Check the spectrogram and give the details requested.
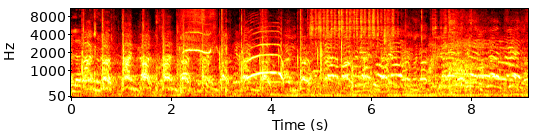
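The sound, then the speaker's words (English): Several voices shout loudly over a busy crowd, overlapping calls rising and falling in pitch as food stall vendors yell to encourage guests to come to their stall and have their food, with steady babble underneath throughout. “So there's yelling going on.”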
